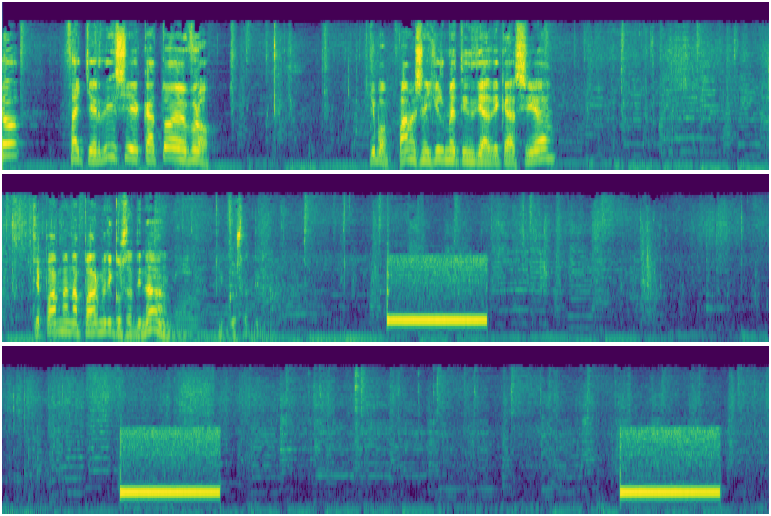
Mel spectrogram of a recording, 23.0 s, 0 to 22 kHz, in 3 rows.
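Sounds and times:
quiet music: 0.0s - 23.0s
speech: 0.1s - 2.2s, 3.7s - 5.6s, 8.0s - 10.5s
telephone ringback tone of an unanswered call: 11.5s - 12.6s, 16.5s - 17.6s, 21.5s - 22.6s.

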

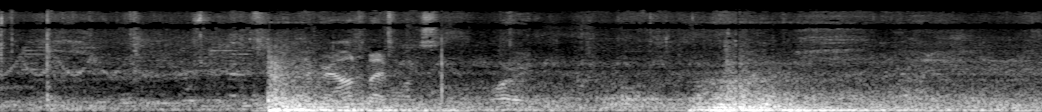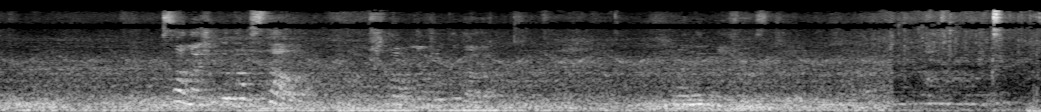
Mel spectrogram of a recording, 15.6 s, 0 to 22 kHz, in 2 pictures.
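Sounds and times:
steady roar: 0.0s - 15.6s
air defense explosions during missile attack: 2.0s - 12.7s.

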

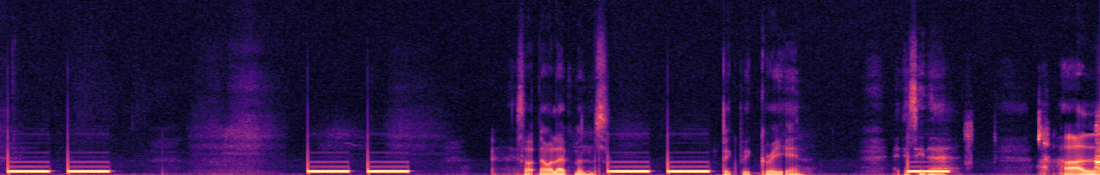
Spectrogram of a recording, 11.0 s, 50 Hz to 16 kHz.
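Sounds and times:
telephone ringing tone of an outgoing call on speakerphone: 0.0s - 1.2s, 3.1s - 4.1s, 6.1s - 7.2s, 9.1s - 9.6s
speech: 5.2s - 6.2s, 7.2s - 8.1s, 9.0s - 9.8s, 10.6s - 10.9s.

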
